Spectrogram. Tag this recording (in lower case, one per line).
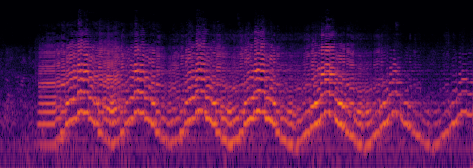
music
jazz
